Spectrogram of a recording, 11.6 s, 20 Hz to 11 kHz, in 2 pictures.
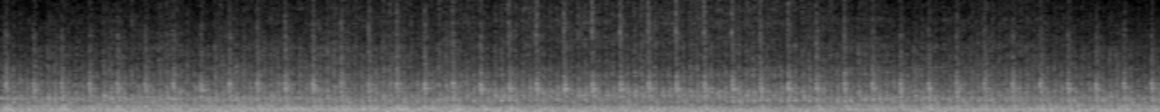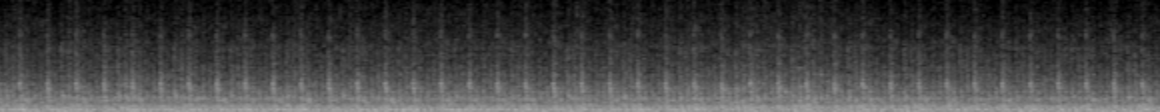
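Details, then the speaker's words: Ford 655A backhoe diesel just started after sitting abandoned, steady even idle clatter without misses or surging; sounds real good, normal idle. "wow listen to that thing idle sounds real good"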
